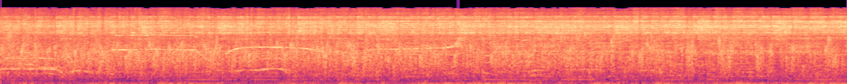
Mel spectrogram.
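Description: A club audience applauding over walk-on music with a steady pulsing bass beat.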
